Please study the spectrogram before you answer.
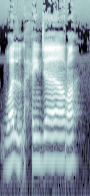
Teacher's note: Hamzatul wasl will be skipped. And ha is from the moon letters. Lam is pronounced.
